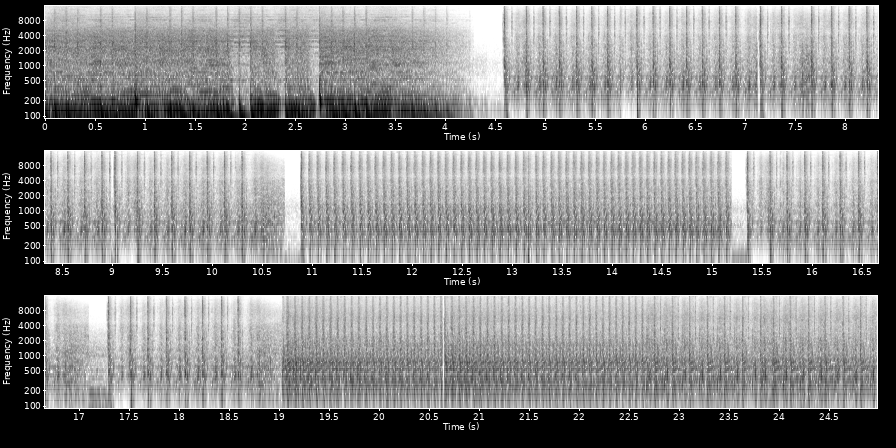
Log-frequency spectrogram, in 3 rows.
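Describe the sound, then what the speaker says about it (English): Rapid rifle fire during a 500-round burn-down test, heard as long, loud, rapid strings of shots separated by brief pauses for reloading, close and sustained, with no talking. "So I'm going to do 500 rounds accelerated as quickly as possible."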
